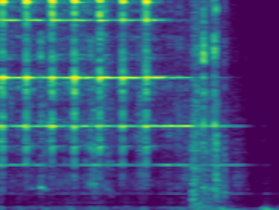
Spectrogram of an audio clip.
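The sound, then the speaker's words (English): A bright bell rings rapidly and continuously with a metallic, clanging tone for over a second, then stops abruptly, leaving a soft thump and brief quiet. “I took that bell away from you. Here, you can have it back.”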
